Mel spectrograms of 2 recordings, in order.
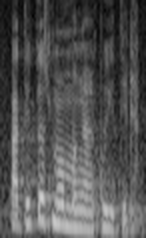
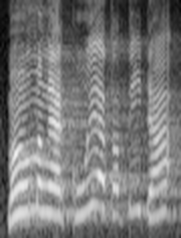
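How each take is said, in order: First: Said in the usual way. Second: Angry high shout. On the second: Retold or imitated. Church member furiously demands the pastor confess, shouting high. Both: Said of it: "Dia marah nadanya tinggi".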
